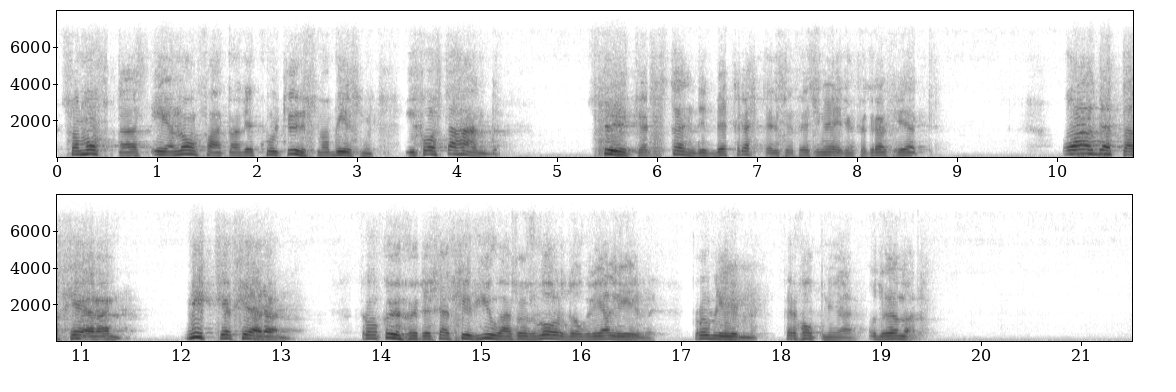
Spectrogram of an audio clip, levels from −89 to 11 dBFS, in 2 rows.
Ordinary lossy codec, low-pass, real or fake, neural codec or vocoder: Opus, 24 kbps; 7.2 kHz; fake; codec, 32 kHz, 1.9 kbps, SNAC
